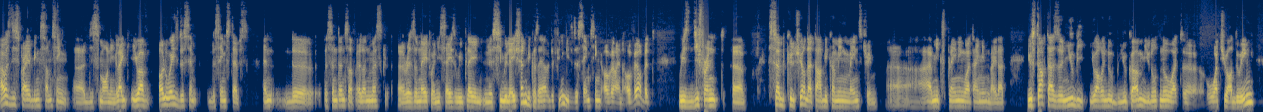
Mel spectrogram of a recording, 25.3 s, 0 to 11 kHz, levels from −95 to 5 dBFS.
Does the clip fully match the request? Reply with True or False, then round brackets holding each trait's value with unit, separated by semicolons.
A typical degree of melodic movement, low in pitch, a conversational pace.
True (3.3 semitones; 120 Hz; 195 wpm)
